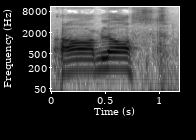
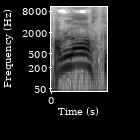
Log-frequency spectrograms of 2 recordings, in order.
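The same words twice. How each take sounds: First: Slow, dragged-out lament at being lost; slow groan. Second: Much higher and louder, exasperated wail; exasperated cry. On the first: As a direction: groan it out slowly. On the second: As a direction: throw it up high in frustration. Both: Real, not acted. Lost in game, frustrated.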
